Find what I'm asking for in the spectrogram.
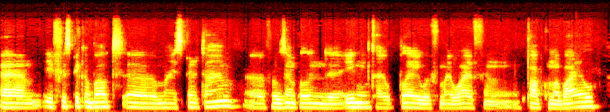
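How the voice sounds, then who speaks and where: This man has a non-native accent and a dark, mellow tone at medium pitch. His intonation is monotone and flat, and his pace is moderate. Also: hardly any pauses. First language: not English. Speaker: job candidate. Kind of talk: mock job interview. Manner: halting.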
